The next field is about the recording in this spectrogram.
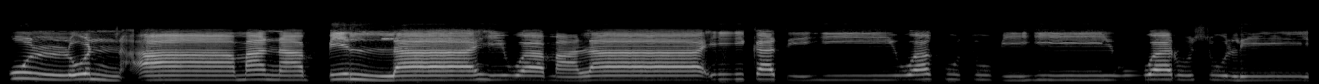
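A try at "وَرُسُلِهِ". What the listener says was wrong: Wa rusulih. Pendek kan nggak ada mad. Wa rusulih. Kullun kullun amana billahi wa malaikatihi wa kutubihi wa rusulih.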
